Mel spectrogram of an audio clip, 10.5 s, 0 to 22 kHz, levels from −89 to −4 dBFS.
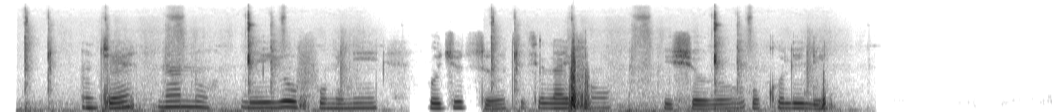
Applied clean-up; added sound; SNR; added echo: none; Walk, footsteps; 6 dB; none.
